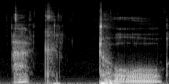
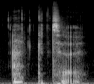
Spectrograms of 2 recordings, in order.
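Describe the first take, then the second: First: The ending has a long, strong O vowel. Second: The ending is a plain schwa with no R. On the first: The speaker calls it wrong. "Questo sarebbe un suono lungo, quindi un suono forte" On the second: The speaker calls it right. "diciamo semplicemente act"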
